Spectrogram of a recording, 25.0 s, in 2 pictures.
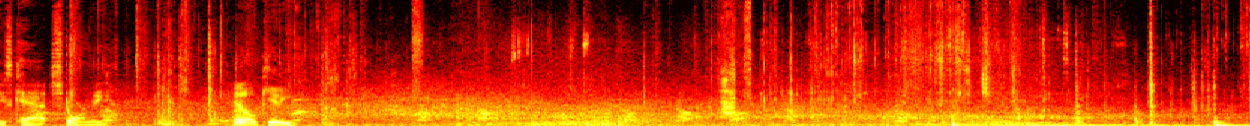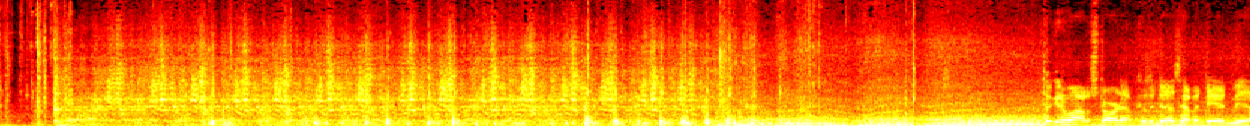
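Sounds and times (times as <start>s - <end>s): starter cranking car engine: 12.9s - 21.0s.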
